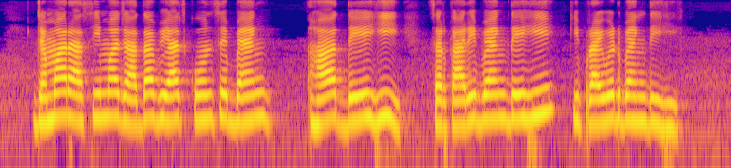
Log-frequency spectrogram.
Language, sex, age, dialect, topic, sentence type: Chhattisgarhi, female, 25-30, Western/Budati/Khatahi, banking, question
